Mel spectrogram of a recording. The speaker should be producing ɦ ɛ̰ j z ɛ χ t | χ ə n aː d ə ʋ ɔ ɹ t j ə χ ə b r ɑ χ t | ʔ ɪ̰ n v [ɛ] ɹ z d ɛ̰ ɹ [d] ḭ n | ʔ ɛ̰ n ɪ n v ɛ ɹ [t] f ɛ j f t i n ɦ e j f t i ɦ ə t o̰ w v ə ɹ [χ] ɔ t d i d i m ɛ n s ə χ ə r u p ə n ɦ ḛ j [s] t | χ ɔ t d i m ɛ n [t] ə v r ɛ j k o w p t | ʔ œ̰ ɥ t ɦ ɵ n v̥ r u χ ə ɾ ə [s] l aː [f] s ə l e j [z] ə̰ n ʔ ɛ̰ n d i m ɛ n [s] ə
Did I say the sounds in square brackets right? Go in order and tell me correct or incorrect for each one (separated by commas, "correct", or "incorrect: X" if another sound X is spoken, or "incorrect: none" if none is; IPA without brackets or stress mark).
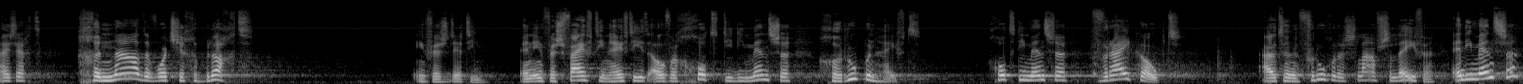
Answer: correct, incorrect: t, incorrect: s, correct, incorrect: f, incorrect: s, correct, correct, incorrect: v, correct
